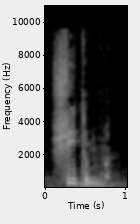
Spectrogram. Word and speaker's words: Shittim: And then the valley of, I'll say this in Hebrew because it didn't sound good in English. I'll say the valley of Shittim, but it's spelled S-H-I-T-T-I-M.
